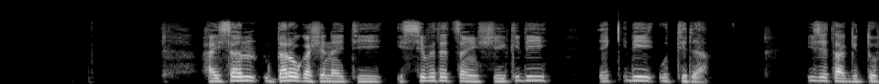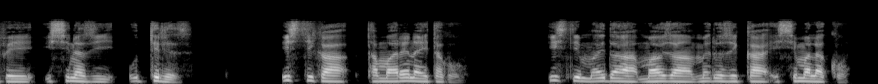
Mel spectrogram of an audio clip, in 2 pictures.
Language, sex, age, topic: Gamo, male, 25-35, government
